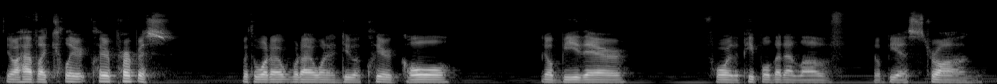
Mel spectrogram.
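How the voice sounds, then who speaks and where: Over faint background music, a man from Canada in his late thirties responds to his livestream chat in a casual, musing way, often finishing with "right?". He speaks at a moderate pace in a low, level, darkish voice.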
